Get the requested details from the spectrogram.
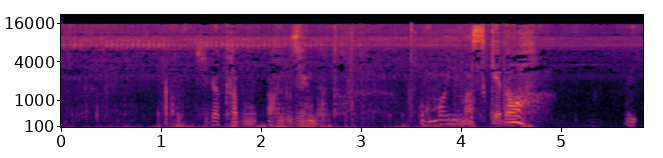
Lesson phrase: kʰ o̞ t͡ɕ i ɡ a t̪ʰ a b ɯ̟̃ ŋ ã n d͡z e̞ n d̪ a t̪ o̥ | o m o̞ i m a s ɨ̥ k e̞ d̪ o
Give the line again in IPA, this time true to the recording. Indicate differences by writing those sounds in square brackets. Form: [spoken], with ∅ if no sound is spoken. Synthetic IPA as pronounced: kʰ o̞ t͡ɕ i ɡ a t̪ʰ a b ɯ̟̃ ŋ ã n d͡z [ẽ̞] n d̪ a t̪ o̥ | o m o̞ i m a s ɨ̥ k e̞ d̪ o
